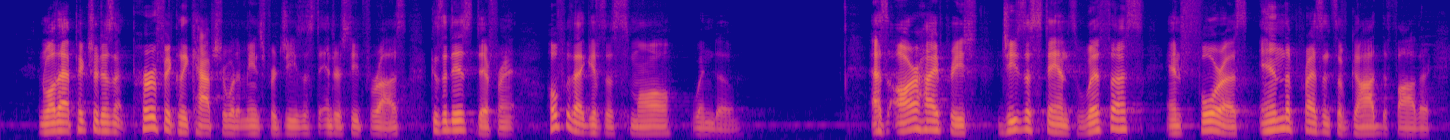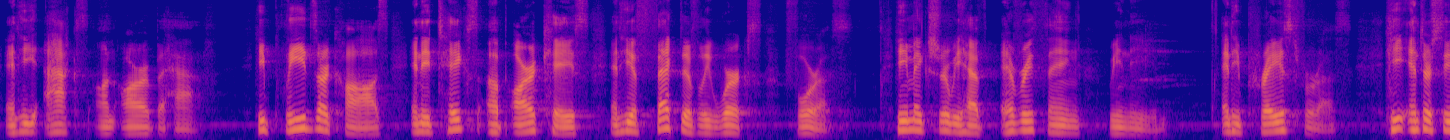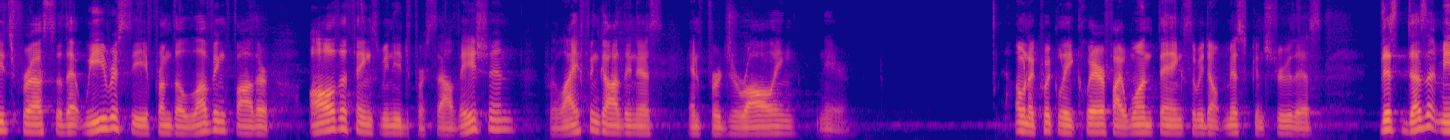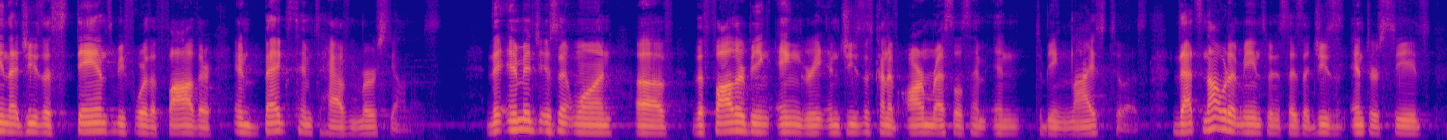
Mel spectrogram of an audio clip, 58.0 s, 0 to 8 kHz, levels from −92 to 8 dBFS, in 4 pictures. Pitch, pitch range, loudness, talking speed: 115 Hz, 100-145 Hz, -29 LUFS, 175 wpm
